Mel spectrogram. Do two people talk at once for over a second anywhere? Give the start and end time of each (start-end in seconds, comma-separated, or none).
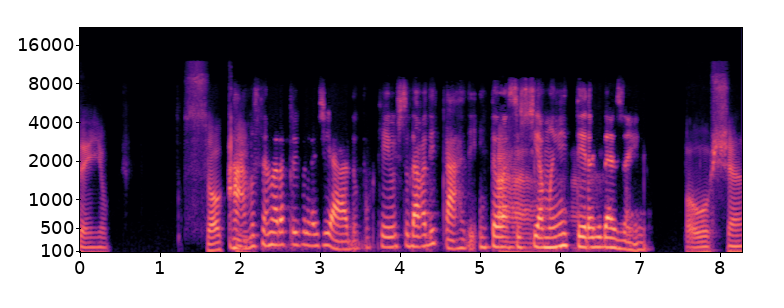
5.2-6.6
